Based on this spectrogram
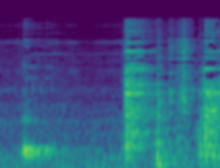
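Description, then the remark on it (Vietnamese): A metal lid is set onto a cooking pot of pomelo peel covered with water, salt and alum, to start cooking it, with a few bright, ringing clinks and clatters, starting with a soft tap and followed by louder metallic knocks as it settles. “Bắt đầu đậy nắp và nấu”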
